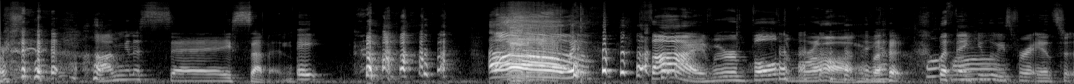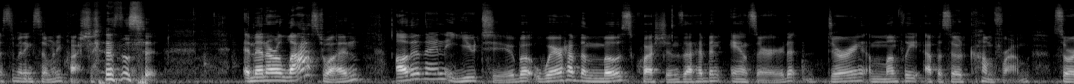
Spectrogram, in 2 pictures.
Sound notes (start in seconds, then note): 0.0 laughter; 3.6 laughter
